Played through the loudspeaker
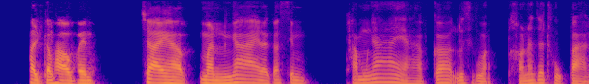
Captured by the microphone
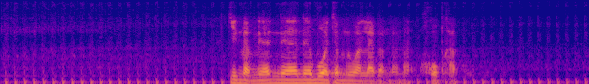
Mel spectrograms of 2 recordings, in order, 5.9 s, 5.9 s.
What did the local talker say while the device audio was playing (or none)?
กินแบบเนื้อเนื้อเนื้อวัวจำนวนอะไรแบบนั้นนะครบครับ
